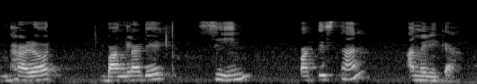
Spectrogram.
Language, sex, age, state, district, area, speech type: Assamese, female, 45-60, Assam, Tinsukia, rural, spontaneous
